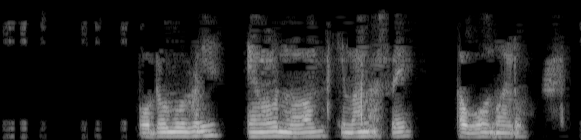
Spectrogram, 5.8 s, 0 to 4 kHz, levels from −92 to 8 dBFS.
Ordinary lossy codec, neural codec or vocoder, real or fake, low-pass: MP3, 16 kbps; codec, 24 kHz, 0.9 kbps, WavTokenizer, medium music audio release; fake; 3.6 kHz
